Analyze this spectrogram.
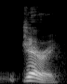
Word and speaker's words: Gerry: trying to defend Elbridge Gerry. Or Gary. It's gerrymandering, but his name was actually pronounced Gary, I believe is the thing.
